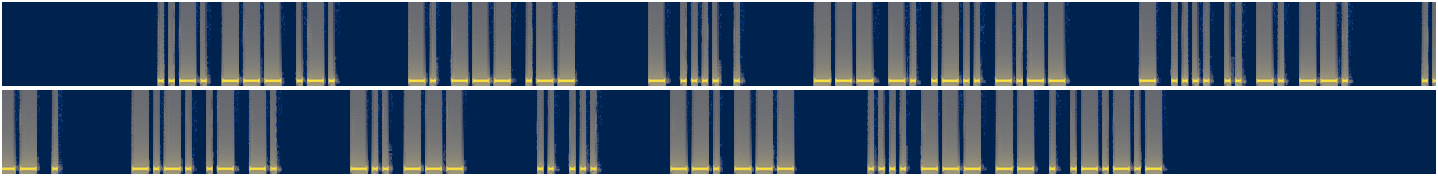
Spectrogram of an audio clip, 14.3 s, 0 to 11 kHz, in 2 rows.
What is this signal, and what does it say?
Morse code, heard as a keyed tone, about 41 wpm, 700 Hz. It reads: FOR NOW THE ONLY THING WE CAN DO IS GO HOME.
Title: 2x Word-Spacing - Sentences from Top 200 Words - 45wpm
